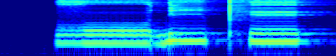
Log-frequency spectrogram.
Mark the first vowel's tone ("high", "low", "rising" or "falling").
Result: low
